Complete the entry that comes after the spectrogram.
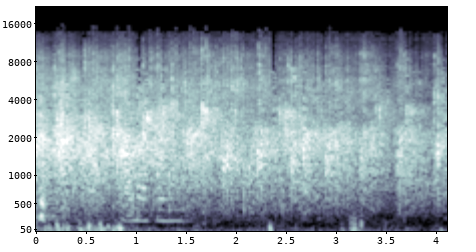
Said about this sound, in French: Applaudissez-le, friend, allez.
